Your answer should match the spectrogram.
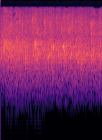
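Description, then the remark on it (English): A crowd of beetles claps steadily for Brambleton T. Beetle, the new ambassador, in a dense, continuous, loud wash of applause, with no gaps and no voices standing out. “Everyone, give Brambleton T a big round of applause.”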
